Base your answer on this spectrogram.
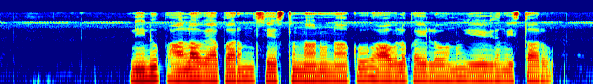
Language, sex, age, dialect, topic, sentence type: Telugu, male, 31-35, Southern, banking, question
